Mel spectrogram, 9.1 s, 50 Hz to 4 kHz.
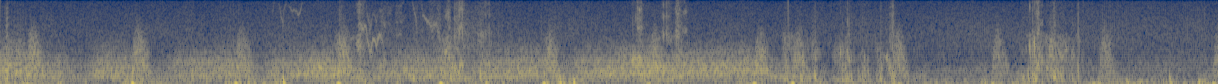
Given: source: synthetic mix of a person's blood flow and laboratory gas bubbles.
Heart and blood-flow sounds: Doppler ultrasound of blood flow; subclavian vein
0.02-0.11 s: bubbles
2.50-2.80 s: bubbles
2.83-3.16 s: bubbles
3.29-3.71 s: bubbles
4.71-5.18 s: bubbles
5.85-6.17 s: bubbles
6.22-6.77 s: bubbles
7.59-8.12 s: bubbles
From the record:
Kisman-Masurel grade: 221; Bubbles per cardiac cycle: several, 3 to 8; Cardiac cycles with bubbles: 10 to 50%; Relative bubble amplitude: barely perceptible (0.100 to 0.250); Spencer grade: 2 (many but less than half of the cardiac periods contain bubble signals, singularly or in groups); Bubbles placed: anywhere in the cardiac cycle

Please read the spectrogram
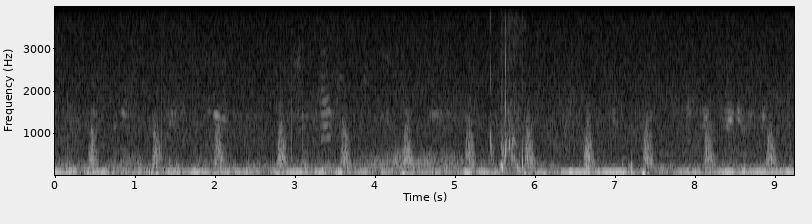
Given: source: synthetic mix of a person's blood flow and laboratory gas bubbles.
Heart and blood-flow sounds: Doppler ultrasound of blood flow; subclavian vein
5.41-5.50 s: bubbles
5.54-5.89 s: bubbles
From the record:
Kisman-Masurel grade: 213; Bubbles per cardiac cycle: several, 3 to 8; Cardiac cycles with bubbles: 1 to 10%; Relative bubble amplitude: loud (0.450 to 0.775); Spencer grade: 1 (occasional bubble signal discernible with the cardiac motion signal, with majority of cardiac periods free of bubbles); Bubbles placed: anywhere in the cardiac cycle

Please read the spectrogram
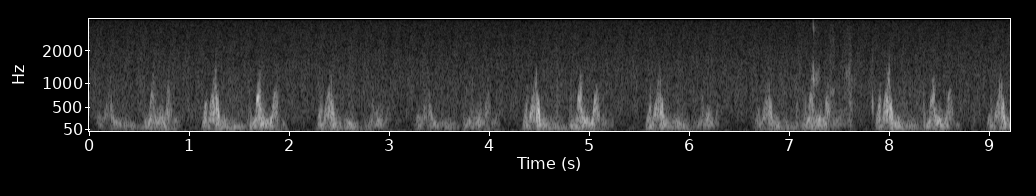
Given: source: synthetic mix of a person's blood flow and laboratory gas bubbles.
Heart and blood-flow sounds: Doppler ultrasound of blood flow; precordium
7.05-7.31 s: bubbles
7.39-7.66 s: bubbles
7.81-7.86 s: bubbles
From the record:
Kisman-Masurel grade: 221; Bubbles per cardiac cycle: several, 3 to 8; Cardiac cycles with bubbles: 10 to 50%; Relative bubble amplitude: barely perceptible (0.100 to 0.250); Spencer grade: 2 (many but less than half of the cardiac periods contain bubble signals, singularly or in groups); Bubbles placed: only in the low amplitude regions of the cardiac cycle

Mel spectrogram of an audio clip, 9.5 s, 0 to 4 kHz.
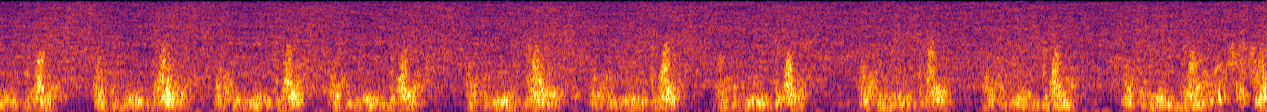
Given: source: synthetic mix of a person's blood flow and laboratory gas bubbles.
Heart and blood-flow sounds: Doppler ultrasound of blood flow; precordium
9.09-9.51 s: bubbles
From the record:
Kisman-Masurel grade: 212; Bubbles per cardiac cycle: several, 3 to 8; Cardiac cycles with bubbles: 1 to 10%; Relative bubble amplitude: moderate (0.250 to 0.450); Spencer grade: 1 (occasional bubble signal discernible with the cardiac motion signal, with majority of cardiac periods free of bubbles); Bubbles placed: only in the low amplitude regions of the cardiac cycle

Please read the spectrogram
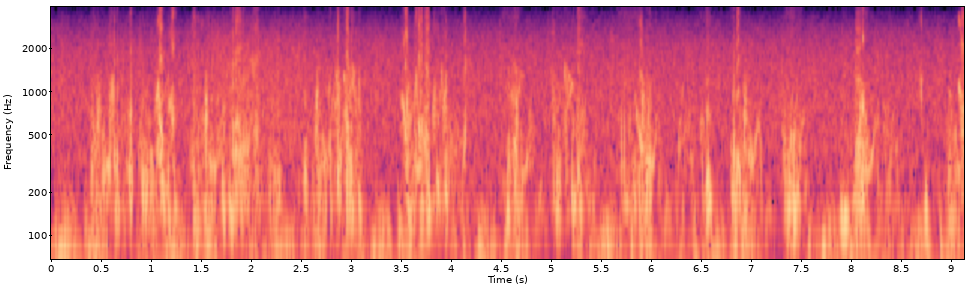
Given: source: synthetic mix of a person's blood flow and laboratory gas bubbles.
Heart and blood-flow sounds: Doppler ultrasound of blood flow; precordium
0.38-0.85 s: bubbles
0.87-1.30 s: bubbles
1.37-1.63 s: bubbles
1.68-2.11 s: bubbles
2.15-2.31 s: bubbles
2.50-3.13 s: bubbles
3.48-4.00 s: bubbles
4.10-4.18 s: bubbles
4.50-4.74 s: bubbles
4.98-5.45 s: bubbles
5.66-6.02 s: bubbles
6.47-6.65 s: bubbles
6.78-6.93 s: bubbles
7.30-7.52 s: bubbles
7.85-8.21 s: bubbles
8.65-8.79 s: bubbles
9.04-9.14 s: bubbles
From the record:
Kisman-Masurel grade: 233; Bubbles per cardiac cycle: several, 3 to 8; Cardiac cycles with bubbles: 50 to 99%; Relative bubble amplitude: loud (0.450 to 0.775); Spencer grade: 3 (all of the cardiac periods contain showers or single bubble signals, but not dominating or overriding the cardiac motion signals); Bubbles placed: anywhere in the cardiac cycle

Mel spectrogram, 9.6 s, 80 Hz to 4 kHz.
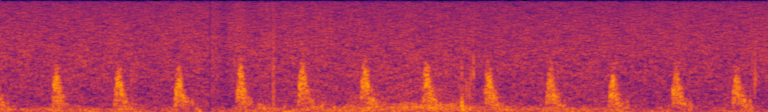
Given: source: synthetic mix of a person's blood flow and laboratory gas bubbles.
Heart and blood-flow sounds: Doppler ultrasound of blood flow; subclavian vein
5.74-5.95 s: bubbles
From the record:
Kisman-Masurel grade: 113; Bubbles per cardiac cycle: 1 to 2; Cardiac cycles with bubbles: 1 to 10%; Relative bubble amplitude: loud (0.450 to 0.775); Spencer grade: 1 (occasional bubble signal discernible with the cardiac motion signal, with majority of cardiac periods free of bubbles); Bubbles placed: anywhere in the cardiac cycle

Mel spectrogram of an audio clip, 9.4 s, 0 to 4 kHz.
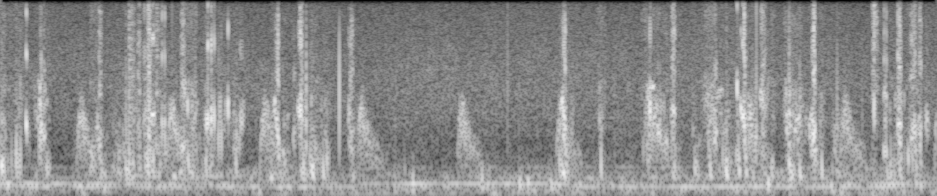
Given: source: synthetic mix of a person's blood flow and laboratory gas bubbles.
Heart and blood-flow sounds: Doppler ultrasound of blood flow; subclavian vein
0.00-0.31 s: bubbles
0.34-0.52 s: bubbles
0.89-2.46 s: bubbles
2.70-3.31 s: bubbles
3.47-3.56 s: bubbles
5.57-5.75 s: bubbles
5.96-6.06 s: bubbles
6.40-6.84 s: bubbles
6.92-7.76 s: bubbles
7.83-8.27 s: bubbles
8.30-8.43 s: bubbles
8.71-9.31 s: bubbles
9.36-9.38 s: bubbles
From the record:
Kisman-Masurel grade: 333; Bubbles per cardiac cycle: rolling drumbeat, 9 or more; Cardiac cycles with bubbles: 50 to 99%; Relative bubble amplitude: loud (0.450 to 0.775); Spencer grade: 3 (all of the cardiac periods contain showers or single bubble signals, but not dominating or overriding the cardiac motion signals); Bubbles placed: anywhere in the cardiac cycle

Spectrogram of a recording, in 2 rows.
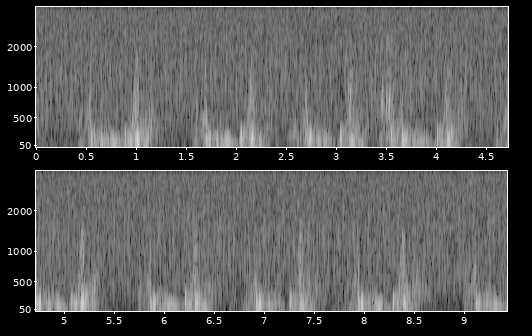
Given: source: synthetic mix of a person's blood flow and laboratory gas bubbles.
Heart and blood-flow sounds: Doppler ultrasound of blood flow; precordium
3.43-3.64 s: bubbles
From the record:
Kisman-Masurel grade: 123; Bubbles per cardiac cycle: 1 to 2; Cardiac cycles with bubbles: 10 to 50%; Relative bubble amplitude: loud (0.450 to 0.775); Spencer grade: 2 (many but less than half of the cardiac periods contain bubble signals, singularly or in groups); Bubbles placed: only in the low amplitude regions of the cardiac cycle

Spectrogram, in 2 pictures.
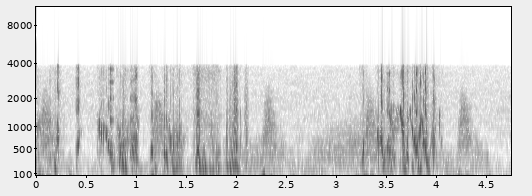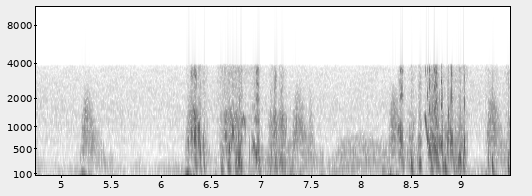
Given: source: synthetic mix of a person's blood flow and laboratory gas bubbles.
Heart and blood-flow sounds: Doppler ultrasound of blood flow; subclavian vein
0.00-0.26 s: bubbles
0.38-0.46 s: bubbles
0.59-1.04 s: bubbles
1.12-2.06 s: bubbles
3.22-3.31 s: bubbles
3.38-4.07 s: bubbles
6.26-6.47 s: bubbles
6.56-7.03 s: bubbles
7.06-7.26 s: bubbles
8.36-9.08 s: bubbles
9.23-9.36 s: bubbles
9.44-9.50 s: bubbles
From the record:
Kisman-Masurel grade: 333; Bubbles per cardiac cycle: rolling drumbeat, 9 or more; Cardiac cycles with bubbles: 50 to 99%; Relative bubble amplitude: loud (0.450 to 0.775); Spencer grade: 3 (all of the cardiac periods contain showers or single bubble signals, but not dominating or overriding the cardiac motion signals); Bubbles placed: anywhere in the cardiac cycle

